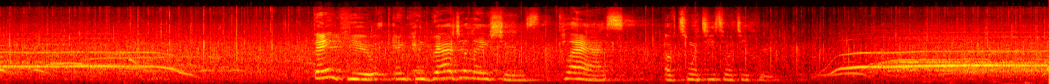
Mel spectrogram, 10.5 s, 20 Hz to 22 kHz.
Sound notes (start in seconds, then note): 0.0 cheering and applause; 7.7 cheering and applause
